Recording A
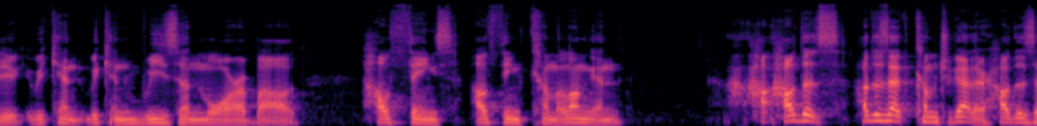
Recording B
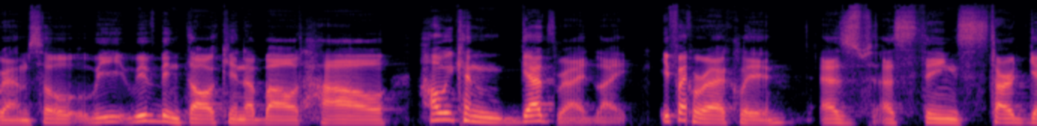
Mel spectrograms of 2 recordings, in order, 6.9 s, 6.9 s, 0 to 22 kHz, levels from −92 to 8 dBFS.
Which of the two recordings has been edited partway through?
B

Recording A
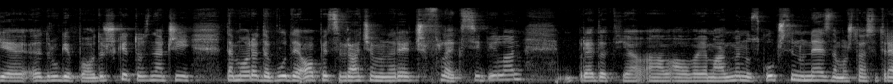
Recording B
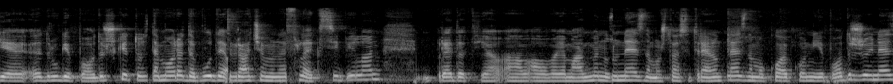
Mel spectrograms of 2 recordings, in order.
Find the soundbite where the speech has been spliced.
B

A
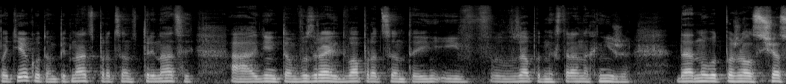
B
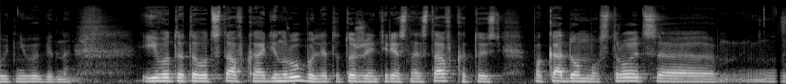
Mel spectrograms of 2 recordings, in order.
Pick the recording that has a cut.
A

